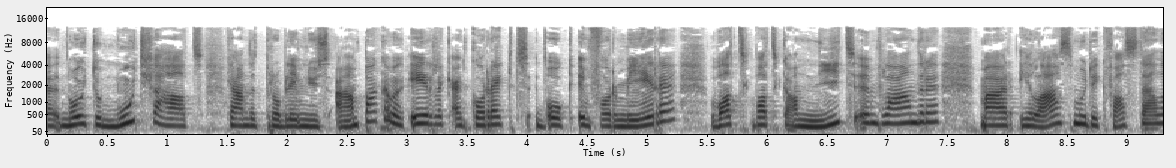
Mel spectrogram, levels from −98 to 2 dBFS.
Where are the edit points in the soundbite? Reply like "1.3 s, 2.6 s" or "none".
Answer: 1.5 s, 2.9 s, 4.1 s, 5.9 s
